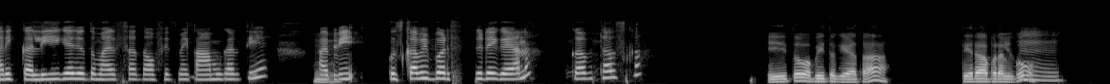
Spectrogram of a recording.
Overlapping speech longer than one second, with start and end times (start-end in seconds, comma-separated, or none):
none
